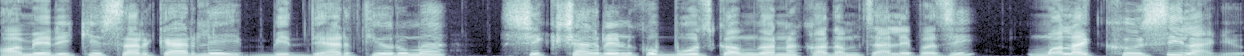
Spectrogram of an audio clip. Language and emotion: Nepali, happy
